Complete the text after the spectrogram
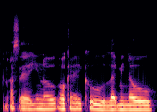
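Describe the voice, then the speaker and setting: A man's voice: mid-range voice, little pitch movement, moderate pace, creaky, warm tone. A man with an American accent telling a story casually, in slangy everyday talk full of check-in phrases. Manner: slangy, often says "you know what I'm saying". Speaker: stage actor discussing his part.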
